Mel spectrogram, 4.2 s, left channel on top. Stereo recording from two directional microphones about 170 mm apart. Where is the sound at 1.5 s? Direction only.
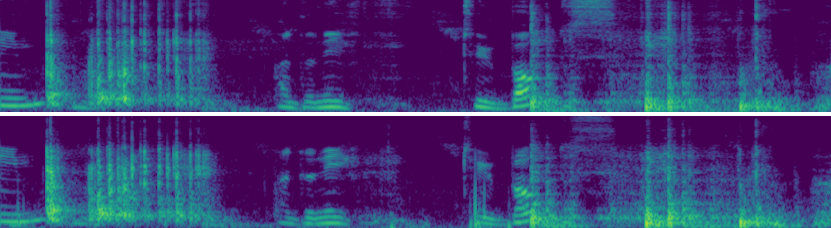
45° left (ahead or behind).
